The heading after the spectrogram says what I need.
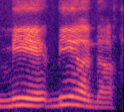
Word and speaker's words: mianach: Sort of a Y, sort of just an H by itself. Mianach, yeah, Mianach, Mian, yeah, Mian, yeah. It sort of disappears, but it provides a break between the vowels, if that makes sense.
